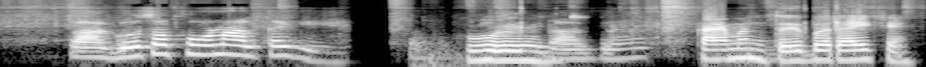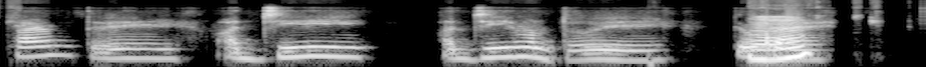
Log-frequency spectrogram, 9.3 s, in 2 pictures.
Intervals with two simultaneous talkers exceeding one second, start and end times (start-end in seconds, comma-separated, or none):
none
